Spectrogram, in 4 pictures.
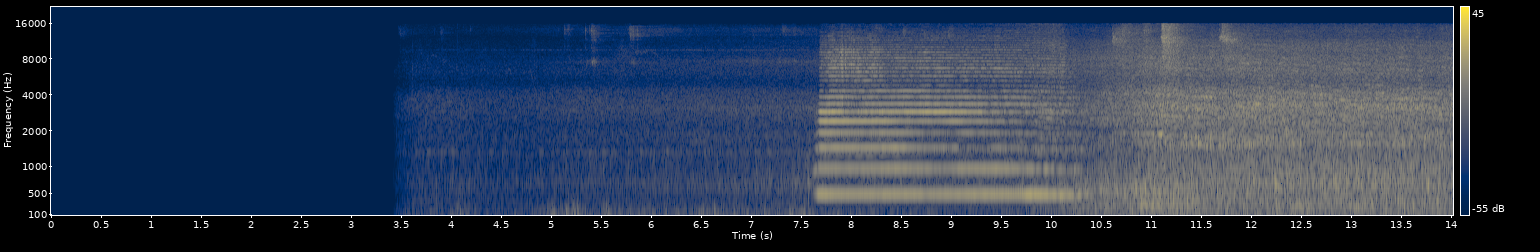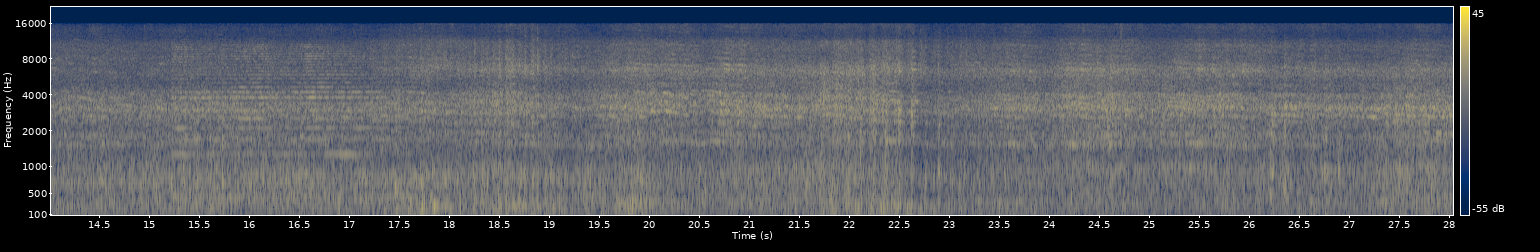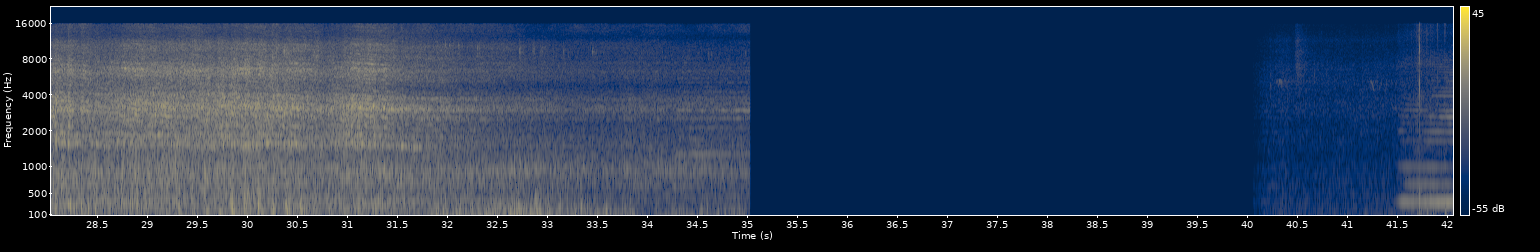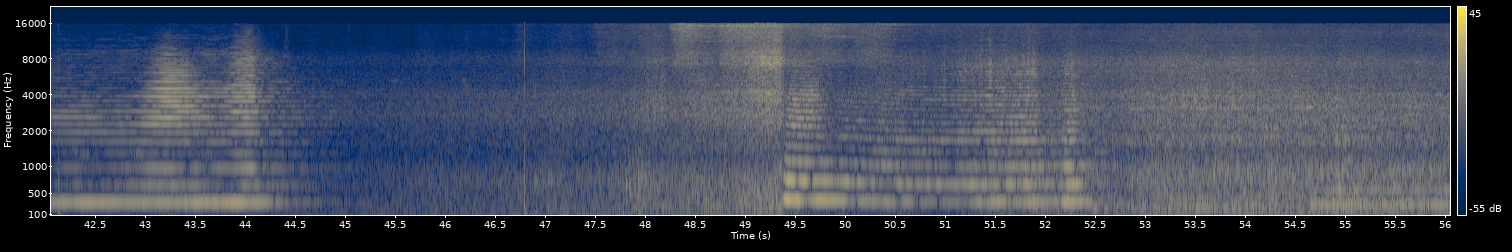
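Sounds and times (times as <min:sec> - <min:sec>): locomotive air horn blast: 0:07.6 - 0:10.5, 0:15.2 - 0:17.9, 0:41.5 - 0:45.1, 0:49.2 - 0:52.8, 0:54.6 - 0:56.0
train wheels clattering on rails: 0:10.5 - 0:32.8.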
